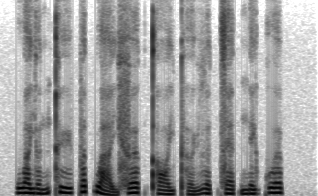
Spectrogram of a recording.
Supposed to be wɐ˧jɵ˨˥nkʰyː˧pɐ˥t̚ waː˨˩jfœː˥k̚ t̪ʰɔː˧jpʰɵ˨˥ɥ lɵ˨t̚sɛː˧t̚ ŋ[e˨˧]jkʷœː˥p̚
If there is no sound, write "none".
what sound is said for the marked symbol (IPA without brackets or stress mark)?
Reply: e˧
